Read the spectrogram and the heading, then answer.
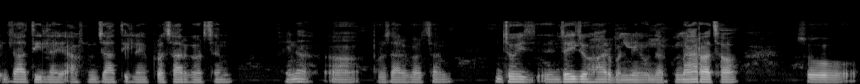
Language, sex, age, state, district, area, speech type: Nepali, male, 18-30, West Bengal, Alipurduar, urban, spontaneous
